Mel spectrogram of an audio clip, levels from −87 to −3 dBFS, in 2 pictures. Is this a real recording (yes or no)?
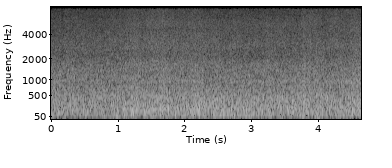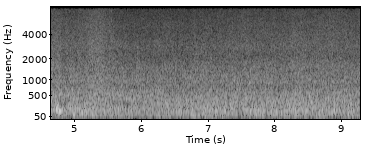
yes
